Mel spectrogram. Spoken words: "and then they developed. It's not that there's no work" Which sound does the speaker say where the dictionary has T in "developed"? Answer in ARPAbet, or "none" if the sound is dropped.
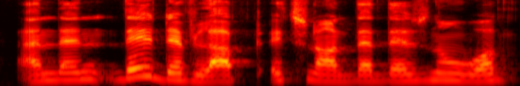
T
